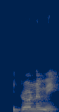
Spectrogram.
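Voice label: "hidrodinamik", Malay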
